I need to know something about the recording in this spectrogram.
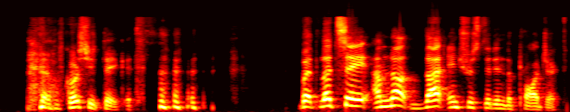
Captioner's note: laughs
